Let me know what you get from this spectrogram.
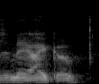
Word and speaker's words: Jhené Aiko: I understand what you're saying, but I think it's pronounced Jhené Aiko.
